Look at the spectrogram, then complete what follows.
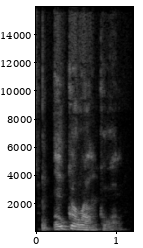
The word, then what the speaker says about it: Okoronkwo: Ogbonnia Okoronkwo. Okoronkwo. That's how you say it.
